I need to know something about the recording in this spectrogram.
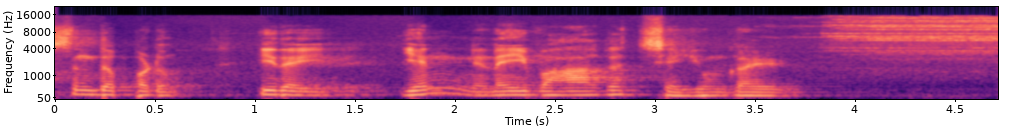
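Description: A man chants in a raised voice through a microphone, echoing in a large hall.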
